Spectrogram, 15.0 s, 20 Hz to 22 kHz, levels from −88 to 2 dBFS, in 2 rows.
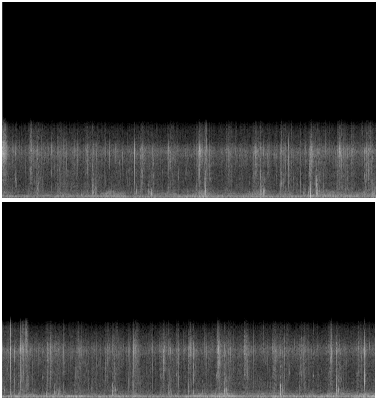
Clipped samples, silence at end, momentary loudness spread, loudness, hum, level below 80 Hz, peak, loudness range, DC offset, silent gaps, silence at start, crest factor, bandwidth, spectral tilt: under 0.1%; 0 s; 9 LU; -34 LUFS; none; -62 dBFS; -4 dBFS; 3 LU; 0.1%; none; 0 s; 32 dB; 9 kHz; -2.5 dB/octave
